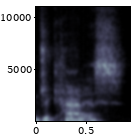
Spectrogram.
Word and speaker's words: Ghikadis: But uh yeah know it's Jakatis. It's a it's a soft G.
